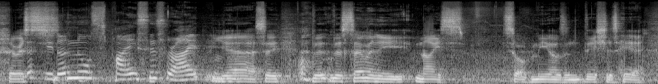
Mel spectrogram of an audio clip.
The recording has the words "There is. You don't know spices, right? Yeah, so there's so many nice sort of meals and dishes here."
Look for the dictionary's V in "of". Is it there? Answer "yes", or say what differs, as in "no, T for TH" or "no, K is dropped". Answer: yes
